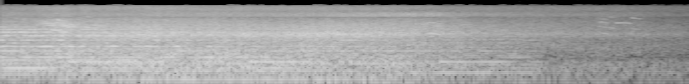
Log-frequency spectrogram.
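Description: Church bells ringing together in a dense peal, fading out in the second half.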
